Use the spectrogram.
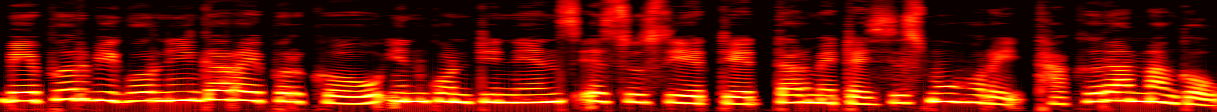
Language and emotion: Bodo, neutral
